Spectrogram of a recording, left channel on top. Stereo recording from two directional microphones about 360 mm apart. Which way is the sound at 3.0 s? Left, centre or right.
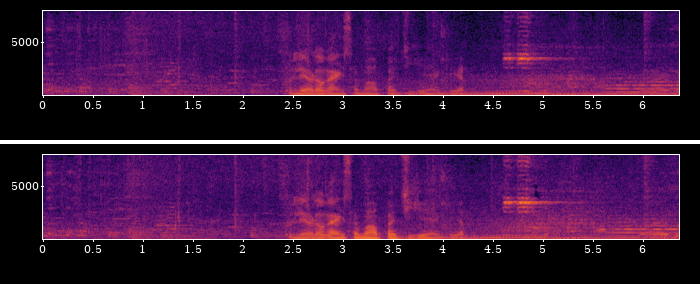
Right.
